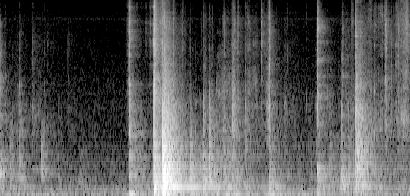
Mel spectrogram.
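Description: A hand-held hole punch pressed through a folded double layer of cardboard: a small click about two seconds in, then a loud crunching pop as it breaks through, followed by softer crunching of cardboard being handled near the end.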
